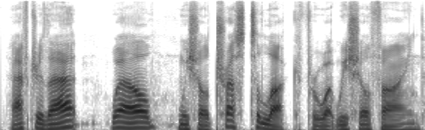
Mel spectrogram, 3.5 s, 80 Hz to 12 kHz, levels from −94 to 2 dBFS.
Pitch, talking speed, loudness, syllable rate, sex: 115 Hz, 205 wpm, -17 LUFS, 4.7 syllables/s, male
